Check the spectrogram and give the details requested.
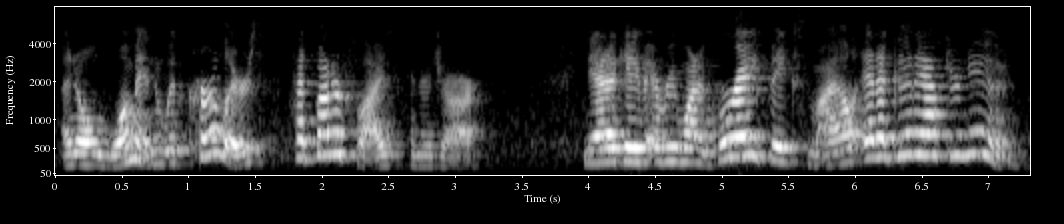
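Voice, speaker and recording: Animated woman reading a children's picture book. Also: fairly high pitch, normal speed, reverberant, dull audio. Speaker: storytime reader. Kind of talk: expressive children's picture-book read-aloud.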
